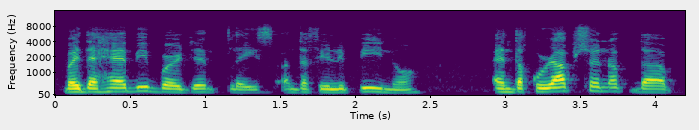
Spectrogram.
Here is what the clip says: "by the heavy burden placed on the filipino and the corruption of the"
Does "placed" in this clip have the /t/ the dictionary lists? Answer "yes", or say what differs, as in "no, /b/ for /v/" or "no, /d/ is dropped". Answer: no, /t/ is dropped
